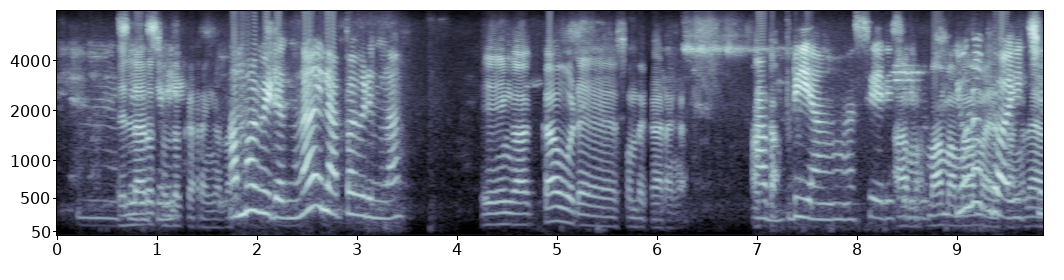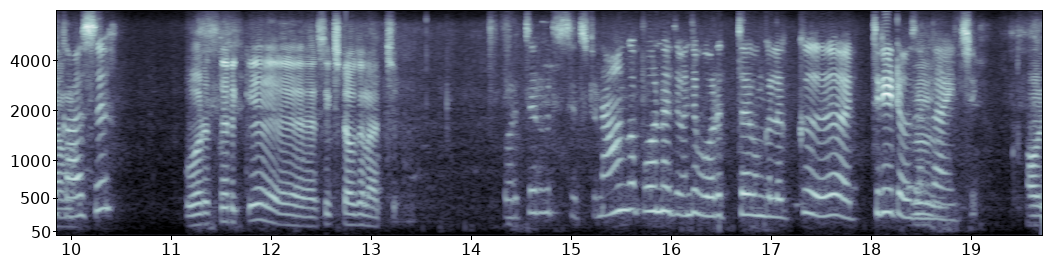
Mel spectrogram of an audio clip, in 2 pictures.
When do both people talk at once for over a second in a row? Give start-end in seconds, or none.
none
